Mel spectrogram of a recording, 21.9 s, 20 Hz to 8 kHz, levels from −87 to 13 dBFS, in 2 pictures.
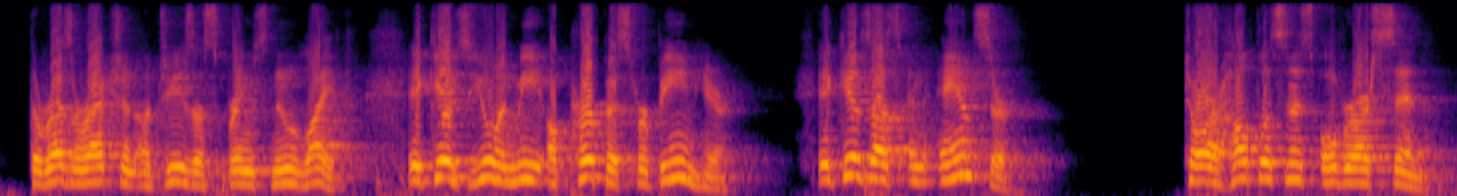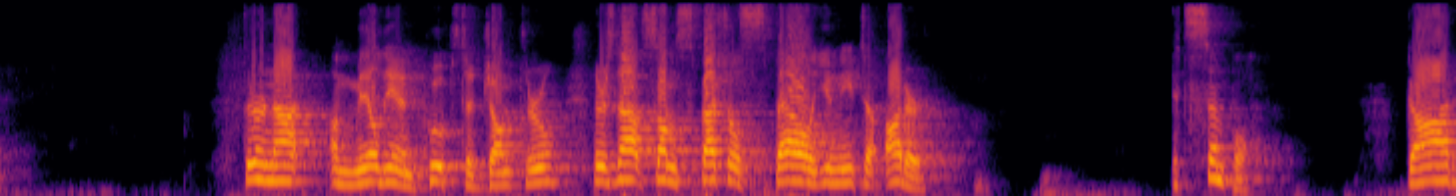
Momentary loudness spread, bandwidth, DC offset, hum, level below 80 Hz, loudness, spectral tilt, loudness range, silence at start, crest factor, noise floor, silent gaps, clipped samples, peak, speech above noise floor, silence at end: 9 LU; 7.6 kHz; under 0.1%; none; -50 dBFS; -14 LUFS; -6.5 dB/octave; 5 LU; 0.2 s; 12 dB; -86 dBFS; none; under 0.1%; -4 dBFS; 73 dB; 0 s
